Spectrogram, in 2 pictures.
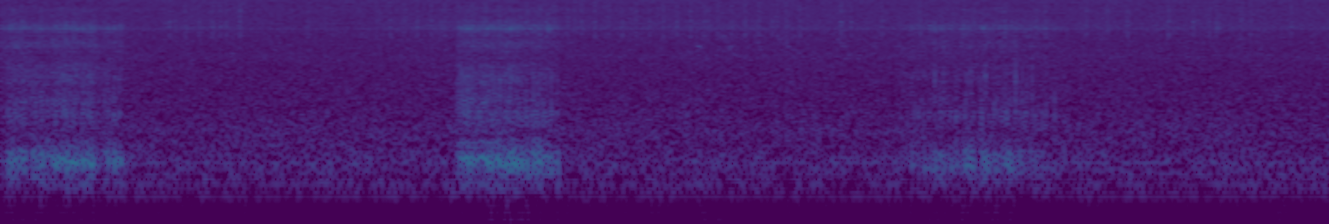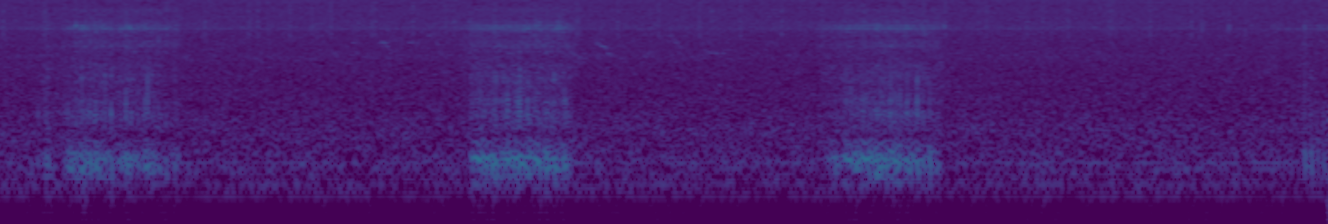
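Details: A sleeping cat snores very quietly. Soft, low, breathy pulses repeat steadily about every three seconds over a constant background hiss.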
